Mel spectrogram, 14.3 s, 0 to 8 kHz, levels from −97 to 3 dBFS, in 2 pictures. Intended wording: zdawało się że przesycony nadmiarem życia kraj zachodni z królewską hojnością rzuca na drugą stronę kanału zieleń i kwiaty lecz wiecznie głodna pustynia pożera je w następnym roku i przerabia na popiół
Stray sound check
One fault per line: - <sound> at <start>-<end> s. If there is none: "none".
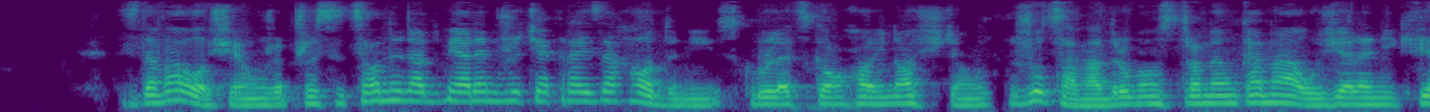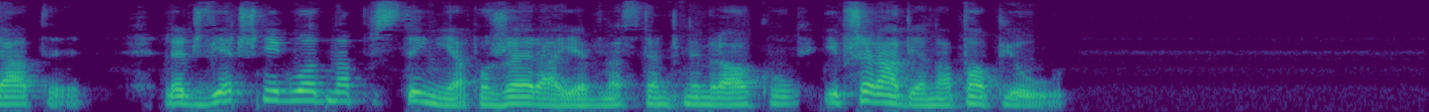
none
